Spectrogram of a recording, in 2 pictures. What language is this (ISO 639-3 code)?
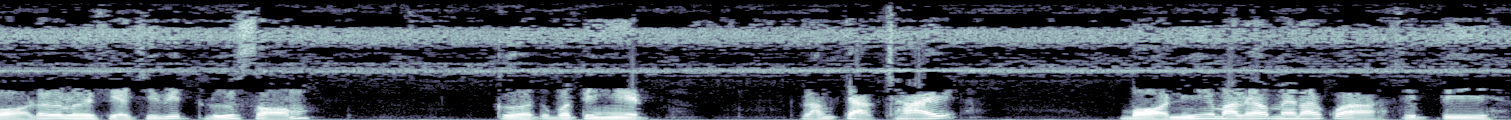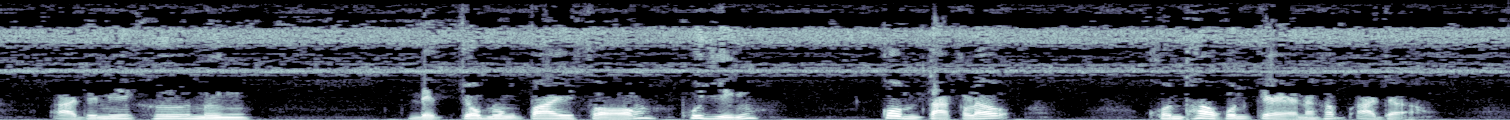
tha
